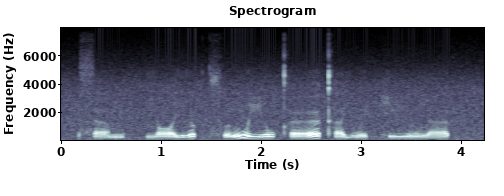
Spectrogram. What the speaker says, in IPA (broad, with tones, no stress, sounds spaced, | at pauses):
s ɐ˨˩ m | j ɔː˨˧ j l ʊ˥ k̚ t͡sʰ ʊ˨˥ ŋ w iː˧ w kʰ œː˨˥ kʰ ɐ˨˩ j w ɪ˨ k̚ h iː˨ w l ɐ˨˥ k̚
